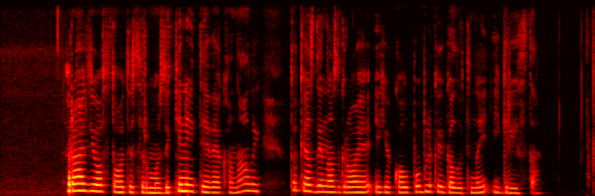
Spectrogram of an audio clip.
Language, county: Lithuanian, Vilnius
